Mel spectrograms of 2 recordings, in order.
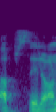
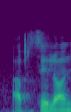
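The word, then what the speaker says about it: upsilon: fine so एप्सलॉन और एप्सलॉन का उच्चारण क्या है उ की तरह है जैसे कि हम एक शब्द बोलते हैं इंग्लिश में फ्लूट तो इसमें जो उ आता है बीच में दैट इज एप्सलोलॉन ठीक है फाइन एक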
